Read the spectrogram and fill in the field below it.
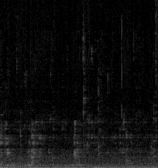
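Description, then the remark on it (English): Tea being poured out, a quiet, steady trickle of liquid with faint drips, heard alone, with no talking. “And when it stops steaming, she picks it up and pours it out.”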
